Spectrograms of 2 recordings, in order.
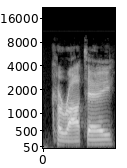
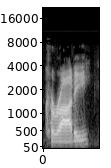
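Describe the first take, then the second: First: It is pronounced with Japanese-style sounds. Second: It is pronounced with usual English sounds. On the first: "more like the Japanese karate" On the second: "instead of karate"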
